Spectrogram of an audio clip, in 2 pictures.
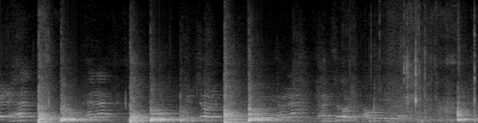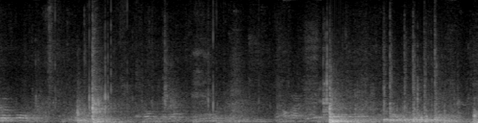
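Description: People talking, with a few scattered single hand strikes on djembe drums, irregular rather than a steady beat.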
